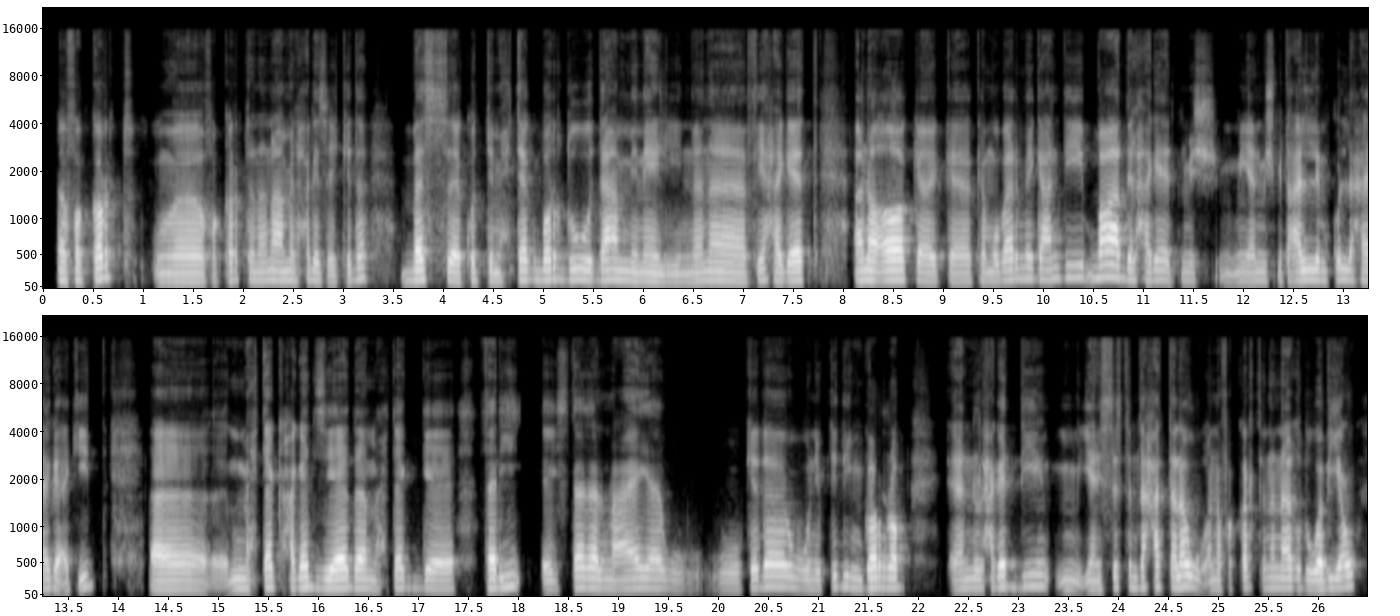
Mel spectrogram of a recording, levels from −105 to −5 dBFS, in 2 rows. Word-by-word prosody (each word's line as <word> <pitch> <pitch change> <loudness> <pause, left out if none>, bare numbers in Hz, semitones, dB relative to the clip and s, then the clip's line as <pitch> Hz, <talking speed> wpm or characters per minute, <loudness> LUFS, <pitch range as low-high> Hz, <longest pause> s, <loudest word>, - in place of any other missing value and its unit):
أنا - - +3
فكّرت، - - +1 0.2
وفكّرت 115 +3 -1
إن 125 - -4
أنا 130 +2 -2
أعمل 130 -1 -1
حاجة 130 - -4
زي 115 -3 -5
كده، 150 +8 -5 0.3
بس 135 +3 +2
كنت 125 +1 0
محتاج 135 +3 -1
برضه 140 0 0
دعم 140 0 +2
مالي. 120 -3 -2
إن 115 +1 -7
أنا 125 -1 0
في 135 +4 -5
حاجات 130 0 +1 0.4
أنا 135 +1 +4
آه، 140 +2 +8
ك 140 -1 -7
ك 120 -1 -2
كمُبَرمِج 140 +5 -2
عندي 160 +4 -4
بعض 170 -1 +5
الحاجات 130 -1 -4
مش 125 -1 -10
م 110 +2 -12
يعني 120 0 -5
مش 125 0 -10
متعلّم 135 +2 0
كل 140 +2 -3
حاجة 130 0 -1
أكيد. 160 +4 -6 0.6
آآ 120 0 +1
محتاج 135 +3 -2
حاجات 145 0 +1
زيادة، 135 0 +6
محتاج 135 +1 -5 0.5
فريق 140 +4 +2 0.2
يشتغل 135 +3 0
معايا 130 +2 0
و 120 -3 -12
وكده 135 +7 0
ونبتدي 140 +2 -6
نجرّب 140 +1 +3 0.5
لأن 130 +1 -4
الحاجات 140 +4 +2
دي 155 +2 -8
م 125 -2 -9
يعني 120 +4 -6
السيستم 150 +4 -7
ده 145 - -1
حتّى 150 0 -1
لو 150 -5 +3
أنا 120 +1 -5
فكّرت 145 +3 -6
إن 140 - -8
أنا 140 -1 0
أخدُه 140 -2 -3
وأبيعه 135 +6 +3
135 Hz, 140 wpm, -23 LUFS, 125-140 Hz, 0.6 s, آه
